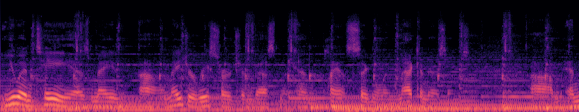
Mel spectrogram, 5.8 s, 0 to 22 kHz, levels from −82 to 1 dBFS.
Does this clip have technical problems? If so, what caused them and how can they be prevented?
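No, there are no technical problems to address here.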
